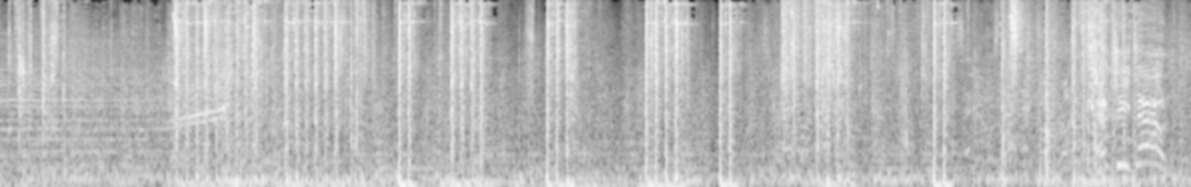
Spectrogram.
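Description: Machine gun fire in Call of Duty Vanguard hammers out in long, loud, rapid bursts from start to finish, with soldiers' shouts mixed in around the shooting.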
